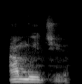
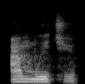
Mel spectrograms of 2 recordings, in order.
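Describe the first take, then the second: No difference in how they are said.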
